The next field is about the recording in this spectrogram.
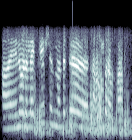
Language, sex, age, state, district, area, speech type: Tamil, female, 18-30, Tamil Nadu, Chengalpattu, rural, conversation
